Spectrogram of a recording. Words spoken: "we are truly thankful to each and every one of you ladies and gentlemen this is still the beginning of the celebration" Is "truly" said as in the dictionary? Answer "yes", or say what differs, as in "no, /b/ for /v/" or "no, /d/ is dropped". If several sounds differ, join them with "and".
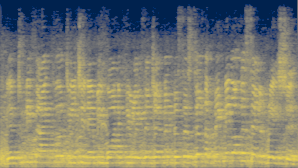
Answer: no, /ɹ/ is dropped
